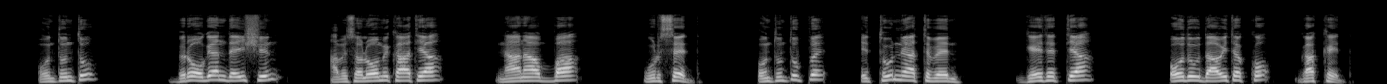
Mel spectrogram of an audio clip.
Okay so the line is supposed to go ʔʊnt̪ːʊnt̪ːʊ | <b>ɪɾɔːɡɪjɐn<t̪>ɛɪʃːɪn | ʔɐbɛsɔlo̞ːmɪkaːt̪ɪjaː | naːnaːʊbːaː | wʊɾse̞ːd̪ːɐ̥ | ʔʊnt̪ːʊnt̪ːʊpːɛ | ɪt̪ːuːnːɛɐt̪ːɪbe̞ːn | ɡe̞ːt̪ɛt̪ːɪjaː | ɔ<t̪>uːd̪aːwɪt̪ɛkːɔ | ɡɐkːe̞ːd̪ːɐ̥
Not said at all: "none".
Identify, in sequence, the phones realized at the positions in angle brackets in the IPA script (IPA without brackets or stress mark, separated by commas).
b, d̪, d̪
